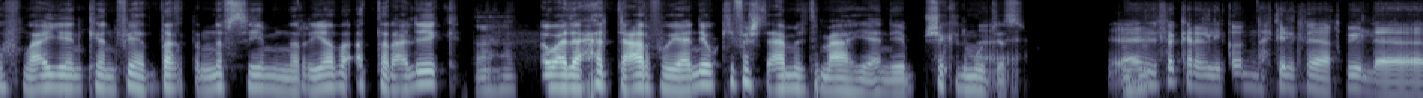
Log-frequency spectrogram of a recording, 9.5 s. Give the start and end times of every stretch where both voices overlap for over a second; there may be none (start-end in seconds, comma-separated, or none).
none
